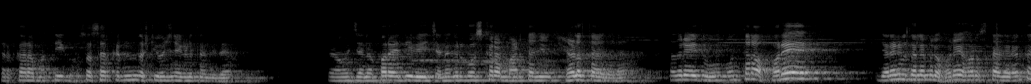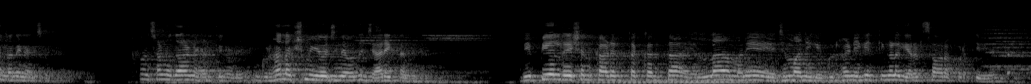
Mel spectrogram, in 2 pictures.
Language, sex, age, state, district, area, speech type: Kannada, male, 30-45, Karnataka, Kolar, urban, spontaneous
